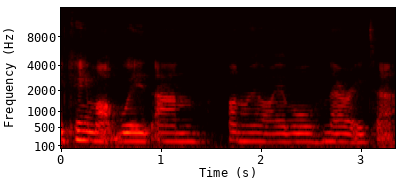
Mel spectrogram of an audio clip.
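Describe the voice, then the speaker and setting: The speaker is a woman. Her voice carries an audible room echo. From Denmark. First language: Danish. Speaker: booktuber. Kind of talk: casual vlog talk to camera. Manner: animated.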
